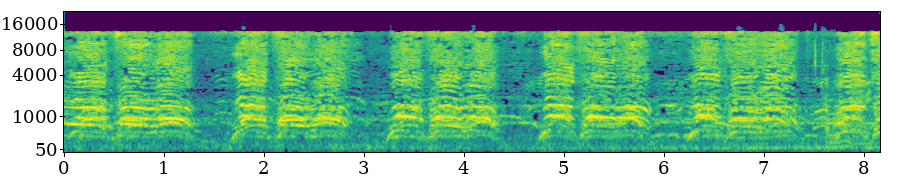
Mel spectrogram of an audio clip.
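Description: A woman screaming a string of shrill, high-pitched shouts at close range, each under a second with short breaks between, over a street crowd.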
